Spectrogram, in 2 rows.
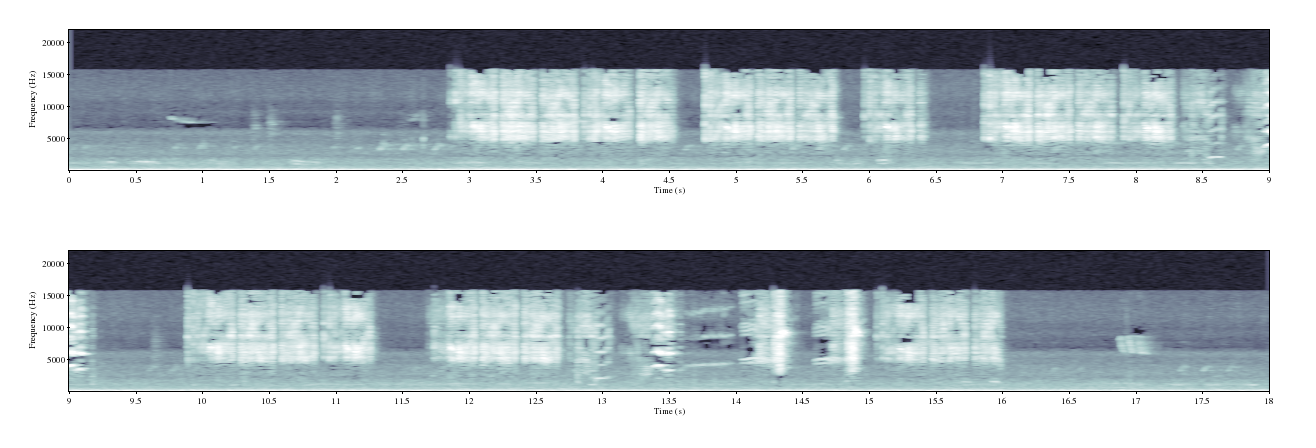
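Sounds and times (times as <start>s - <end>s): hummingbird singing high phrases: 2.6s - 16.1s
sharp bird chips: 2.7s - 9.2s, 9.9s - 16.0s.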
